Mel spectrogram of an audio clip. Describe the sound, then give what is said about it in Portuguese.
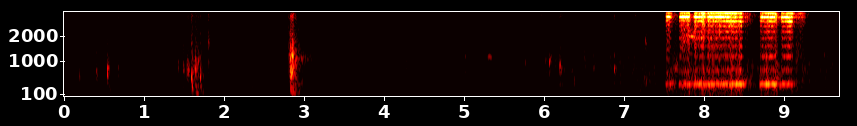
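A car horn blares in two long, loud honks near the end, following a few brief scattered knocks in an otherwise quiet stretch. “Tá buzinando aí”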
